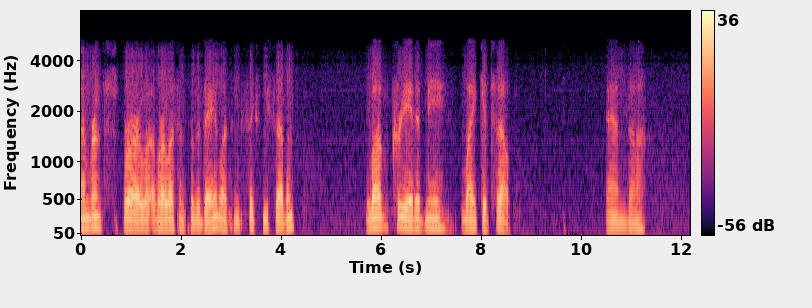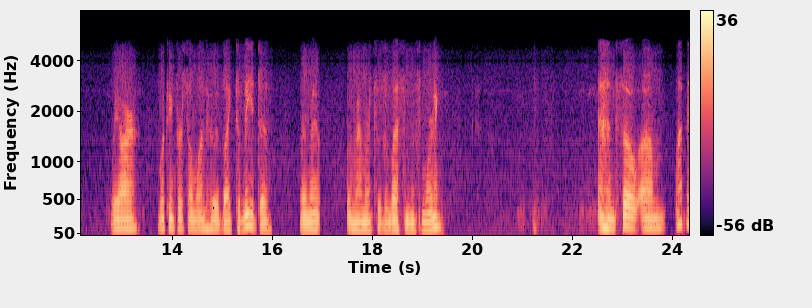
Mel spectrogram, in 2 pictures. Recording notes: ACIM Daily Conference Call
